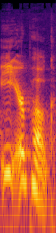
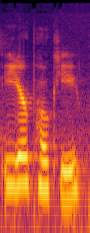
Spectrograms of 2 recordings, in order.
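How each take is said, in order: First: The last word has one syllable, rhyming with 'joke'. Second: The last word has two syllables, ending in 'ay'. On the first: It reads as a jab or prod. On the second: It names the raw fish dish.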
